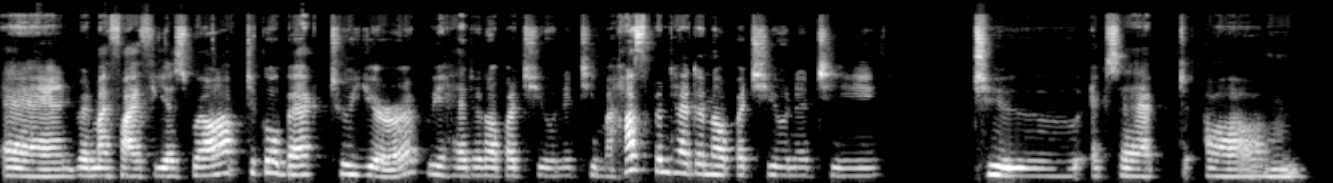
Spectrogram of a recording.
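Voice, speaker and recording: A woman's fairly low voice in a German accent, at a fairly slow pace with ordinary pitch variation. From Germany. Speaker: real estate agent. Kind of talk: interview.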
